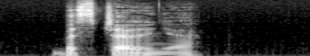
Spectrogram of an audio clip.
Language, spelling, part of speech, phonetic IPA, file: Polish, bezczelnie, adverb, [bɛʃˈt͡ʃɛlʲɲɛ], Pl-bezczelnie.ogg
